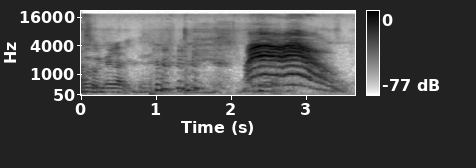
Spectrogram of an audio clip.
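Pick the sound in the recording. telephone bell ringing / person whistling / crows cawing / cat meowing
cat meowing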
